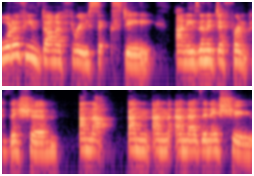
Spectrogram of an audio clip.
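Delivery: ordinary talk, nothing marked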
